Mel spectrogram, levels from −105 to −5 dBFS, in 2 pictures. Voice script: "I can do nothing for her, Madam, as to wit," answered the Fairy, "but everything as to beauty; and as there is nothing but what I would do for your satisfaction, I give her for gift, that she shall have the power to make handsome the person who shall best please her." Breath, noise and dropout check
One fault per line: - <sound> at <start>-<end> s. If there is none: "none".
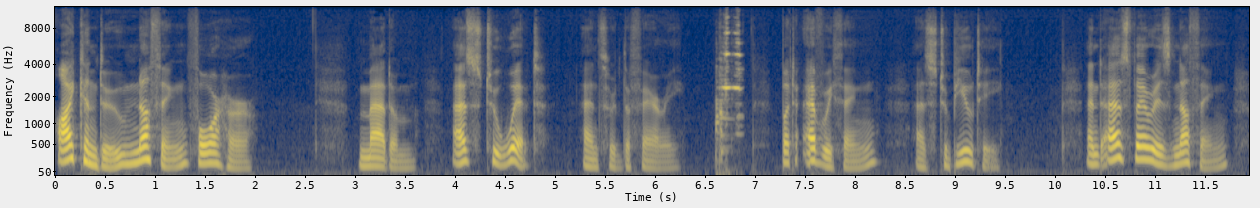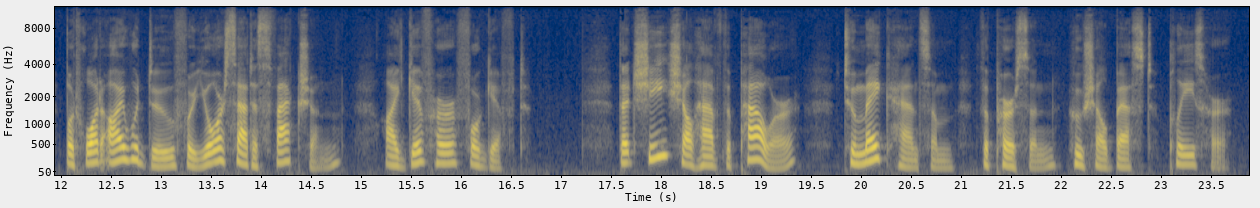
- squeak at 6.6-6.9 s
